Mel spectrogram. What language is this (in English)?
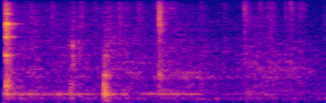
Chinese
